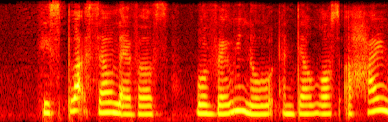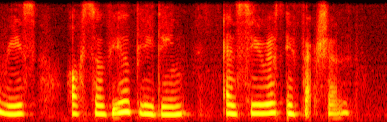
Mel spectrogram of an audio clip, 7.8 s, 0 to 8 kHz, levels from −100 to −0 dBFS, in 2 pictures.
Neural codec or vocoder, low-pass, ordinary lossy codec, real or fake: codec, 16 kHz, 1.1 kbps, Voila-Tokenizer; 7.2 kHz; Opus, 24 kbps; fake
